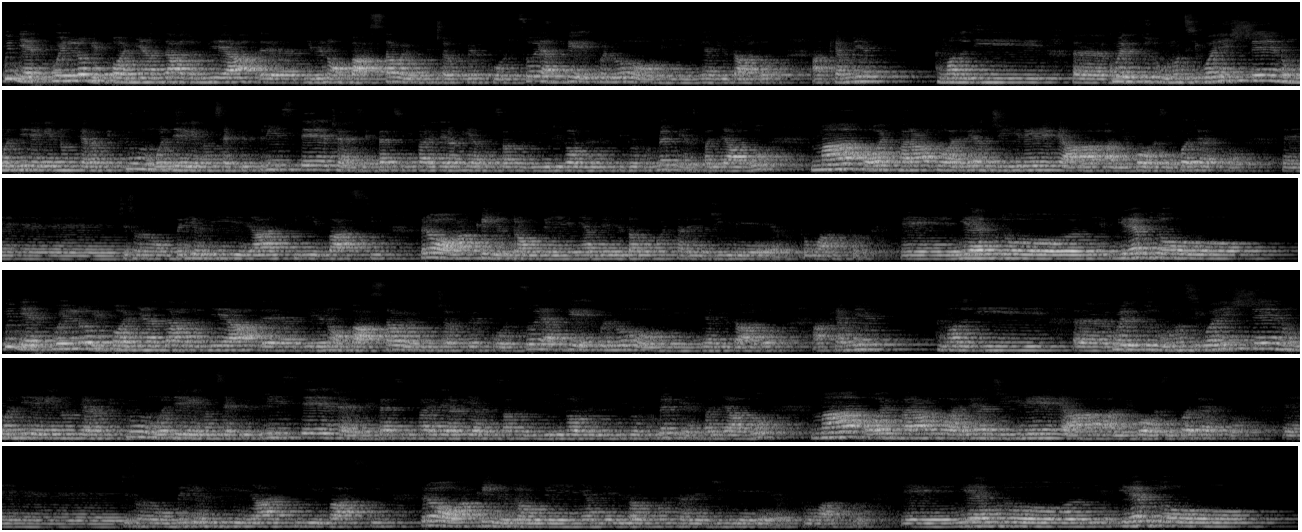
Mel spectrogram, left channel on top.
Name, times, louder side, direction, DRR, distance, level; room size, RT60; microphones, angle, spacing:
voice 1, 0.0-7.7 8.1-8.7 9.3-10.4 10.7-20.6 21.1-25.4 25.8-29.8 30.1-34.6 34.9-38.3, left 1 dB, 55° left, -4 dB, 0.5 m, -27 dB
4.3 x 2.9 x 2.3 m, 1.4 s
head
